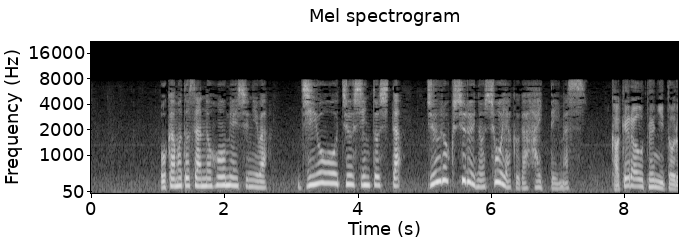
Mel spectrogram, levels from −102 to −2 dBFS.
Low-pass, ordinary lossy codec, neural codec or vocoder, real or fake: none; none; none; real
